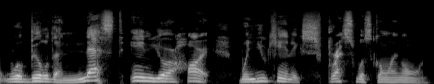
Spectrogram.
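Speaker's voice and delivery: usual speaking voice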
